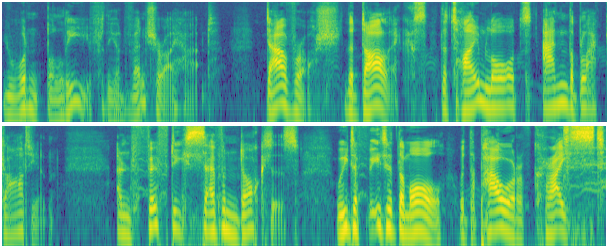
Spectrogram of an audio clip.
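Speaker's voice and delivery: badly done put-on Scottish accent. Voicing a character in a game, recounting an adventure: bad Sean Connery impression. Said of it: "My Scottish is not good".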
